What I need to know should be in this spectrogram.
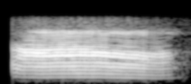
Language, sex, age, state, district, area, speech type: Assamese, male, 60+, Assam, Golaghat, urban, conversation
